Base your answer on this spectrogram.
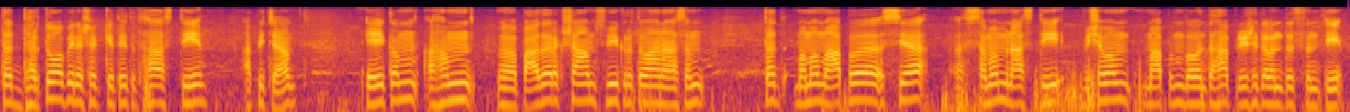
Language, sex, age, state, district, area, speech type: Sanskrit, male, 18-30, Karnataka, Mysore, urban, spontaneous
